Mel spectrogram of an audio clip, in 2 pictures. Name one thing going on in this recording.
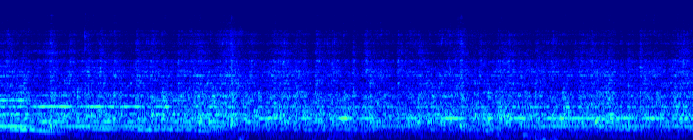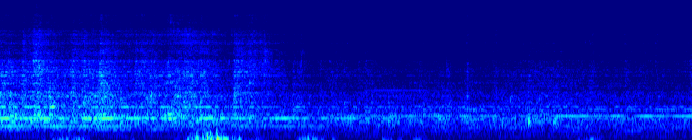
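Music from a video game plays through television speakers, slightly muffled in a room.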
